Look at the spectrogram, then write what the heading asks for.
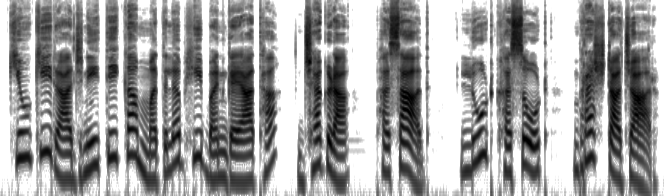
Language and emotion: Hindi, neutral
